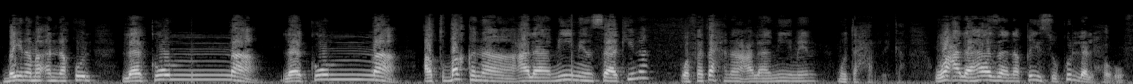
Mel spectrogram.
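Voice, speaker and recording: A man lecturing a class, explaining carefully and slowing down to demonstrate sounds, asking students to try along. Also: fairly high pitch, animated, a little mellow. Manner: addresses students directly, asks them to try along. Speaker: Quran recitation teacher.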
